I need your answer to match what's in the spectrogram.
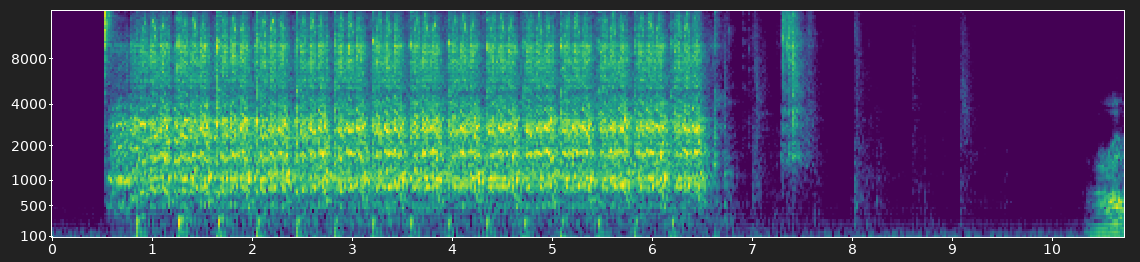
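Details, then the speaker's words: Honda CB550 four-cylinder after top-end rebuild, cold and not broken in, oil squirted in cylinders: even, strong cranking pulses about 158 a minute, last cylinder reads 170 psi; all cylinders improved (e.g. 97 to 160) and now within spec, healthy compression. "got 170 on that one. So all in all, everything increased. It's where it should be."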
